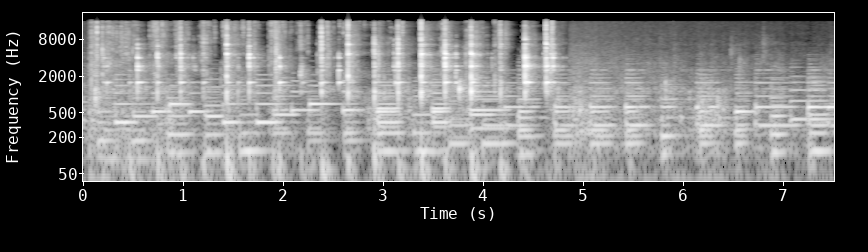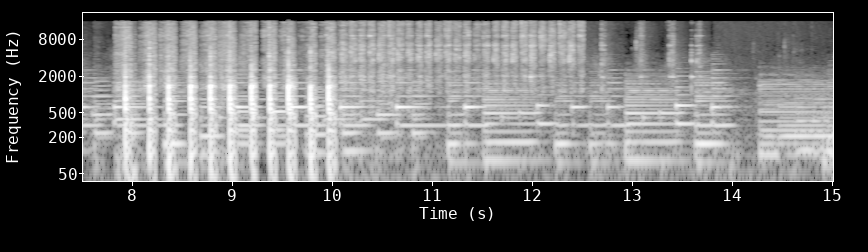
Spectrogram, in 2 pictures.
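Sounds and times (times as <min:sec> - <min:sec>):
ginger grating: 0:00.0 - 0:04.8, 0:07.8 - 0:13.8
soft instrumental music: 0:00.0 - 0:15.0.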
